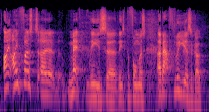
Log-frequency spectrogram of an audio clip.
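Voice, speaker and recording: A man's voice: fairly high pitch, sing-song, normal speed, pushed and bright, a little hiss or hum. A man working as a live cabaret compere, chatty and self-mocking, with hesitant comic delivery. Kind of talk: casual comic stage introduction.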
